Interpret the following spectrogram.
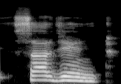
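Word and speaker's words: sergeant: ठीक है जे और और ए एन का उच्चारण न हो गया और टी को ट पढ़ेंगे सर्जेंट देखि सर जेंट सर्जेंट सर्जेंट क्या होता है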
